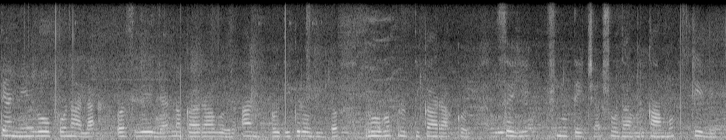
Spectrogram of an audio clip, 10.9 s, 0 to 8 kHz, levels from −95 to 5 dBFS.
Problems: constant background noise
